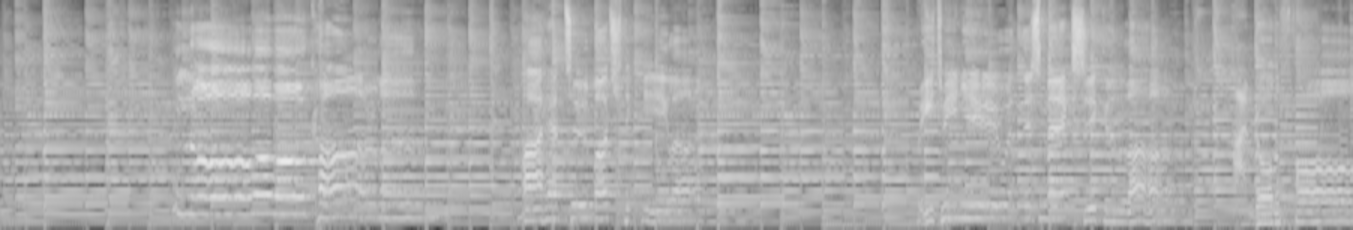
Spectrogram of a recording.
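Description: Live country band playing: acoustic and electric guitars, bass and drums, with a wavering lead melody over them.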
